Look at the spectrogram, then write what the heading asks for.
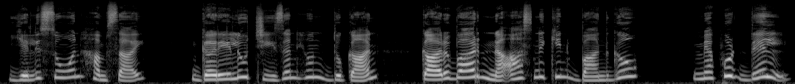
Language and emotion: Kashmiri, sad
